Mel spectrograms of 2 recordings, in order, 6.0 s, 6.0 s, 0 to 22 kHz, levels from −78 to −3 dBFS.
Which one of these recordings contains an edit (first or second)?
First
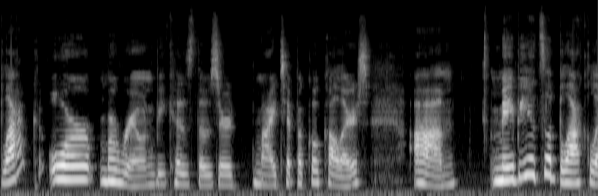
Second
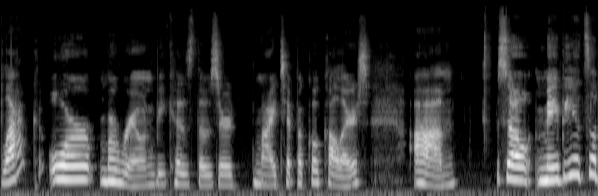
first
